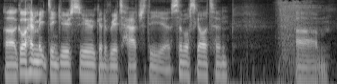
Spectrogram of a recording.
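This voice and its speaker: A man's voice: low voice, normal speed, slight background noise. A man with a stuffy voice from a cold, casually commenting on a card game match and rambling with many ums and likes. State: stuffy, recovering from a cough.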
